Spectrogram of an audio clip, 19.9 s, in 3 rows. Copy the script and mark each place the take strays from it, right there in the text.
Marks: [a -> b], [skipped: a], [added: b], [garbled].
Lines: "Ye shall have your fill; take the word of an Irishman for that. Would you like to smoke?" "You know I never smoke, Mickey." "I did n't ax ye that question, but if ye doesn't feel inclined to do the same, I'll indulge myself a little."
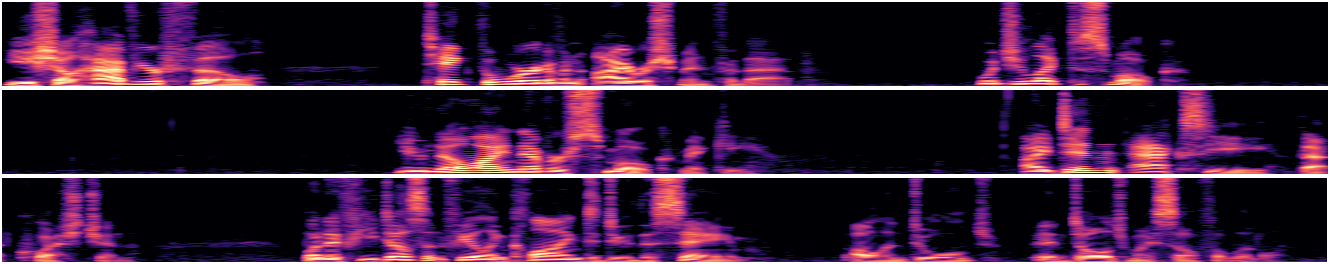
"Ye shall have your fill; take the word of an Irishman for that. Would you like to smoke?" "You know I never smoke, Mickey." "I did n't ax ye that question, but if ye doesn't feel inclined to do the same, I'll indulge [added: indulge] myself a little."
